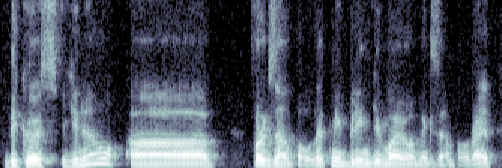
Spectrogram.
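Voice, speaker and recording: Russian-accented man, mellow and hesitant. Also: medium pitch, expressive, moderate pace. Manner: hesitant, frequent "right?" tags and restarts. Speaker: psychologist guest. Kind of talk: interview conversation.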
